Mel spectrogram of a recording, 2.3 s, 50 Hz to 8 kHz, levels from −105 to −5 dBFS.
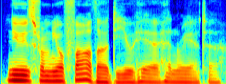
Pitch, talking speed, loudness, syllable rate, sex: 115 Hz, 210 wpm, -16 LUFS, 5.2 syllables/s, male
